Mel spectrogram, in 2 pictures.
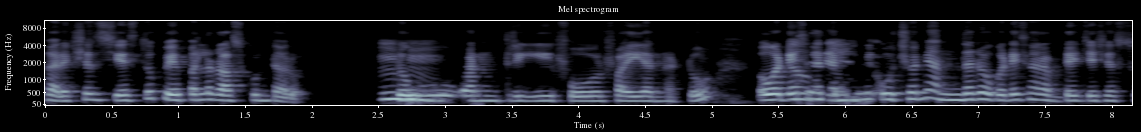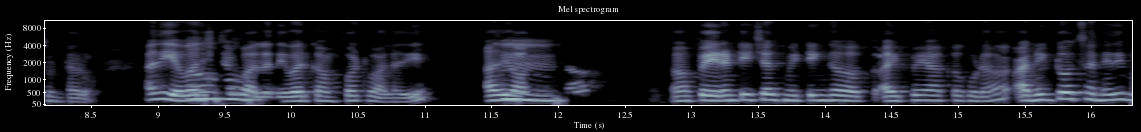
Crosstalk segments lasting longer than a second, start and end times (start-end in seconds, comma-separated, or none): none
